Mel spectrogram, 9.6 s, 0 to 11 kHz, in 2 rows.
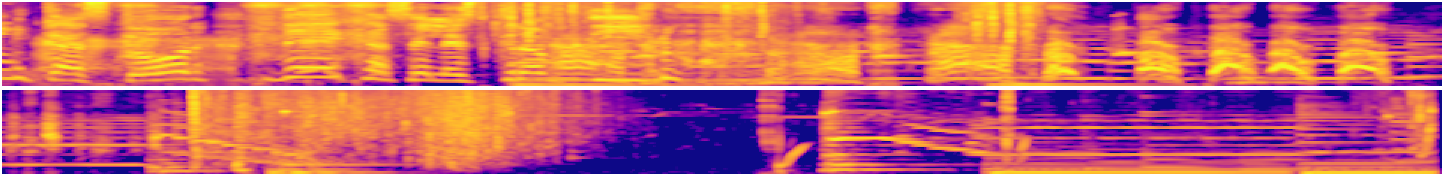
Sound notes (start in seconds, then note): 1.6 growling & Barking; 5.5 splash!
